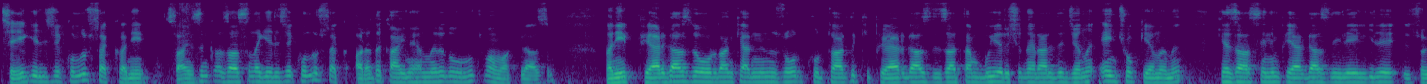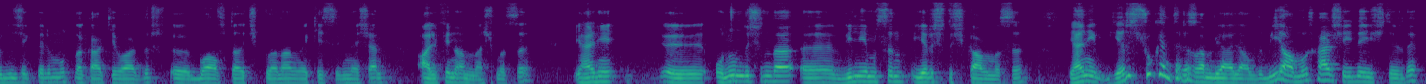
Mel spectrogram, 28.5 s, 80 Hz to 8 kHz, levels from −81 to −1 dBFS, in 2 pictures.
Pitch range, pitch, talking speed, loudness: 115-135 Hz, 125 Hz, 145 wpm, -35 LUFS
